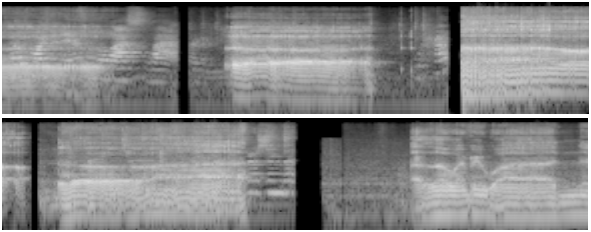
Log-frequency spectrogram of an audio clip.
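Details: Adult woman (a mom) deliberately burping hard; she says she sometimes swallows air. A series of long, loud, voiced burps in a row, in a quiet room.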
